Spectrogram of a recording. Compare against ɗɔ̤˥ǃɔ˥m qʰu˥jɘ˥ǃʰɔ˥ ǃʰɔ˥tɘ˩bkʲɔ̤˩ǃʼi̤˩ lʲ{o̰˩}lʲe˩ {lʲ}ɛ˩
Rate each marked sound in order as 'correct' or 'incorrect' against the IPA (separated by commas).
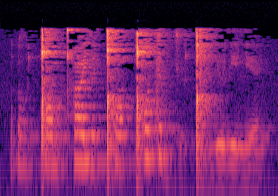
incorrect, correct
